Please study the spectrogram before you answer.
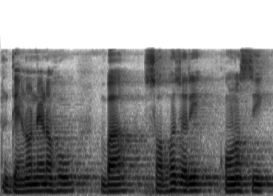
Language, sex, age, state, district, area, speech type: Odia, male, 18-30, Odisha, Boudh, rural, spontaneous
